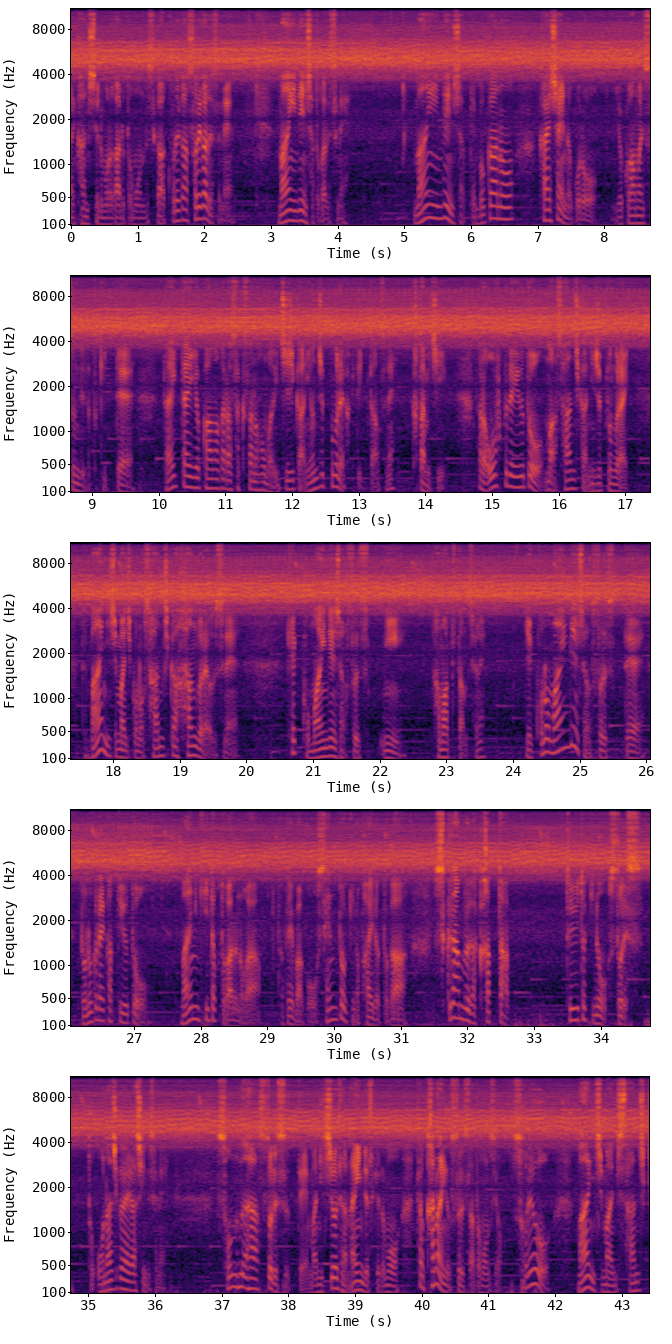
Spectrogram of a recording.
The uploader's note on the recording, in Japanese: 今回はいつもの音声収録とちょっと変えて自然の中で収録してます（セミの声がうるさいけど）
